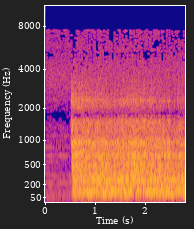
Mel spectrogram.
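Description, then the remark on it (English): After a half-second of low, steady hum, a deep roar of thunder breaks in abruptly and keeps rumbling loudly and evenly to the end, heavy in the low register. “There must be a storm coming.”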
